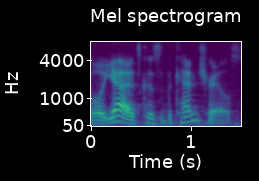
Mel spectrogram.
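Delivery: ordinary delivery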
